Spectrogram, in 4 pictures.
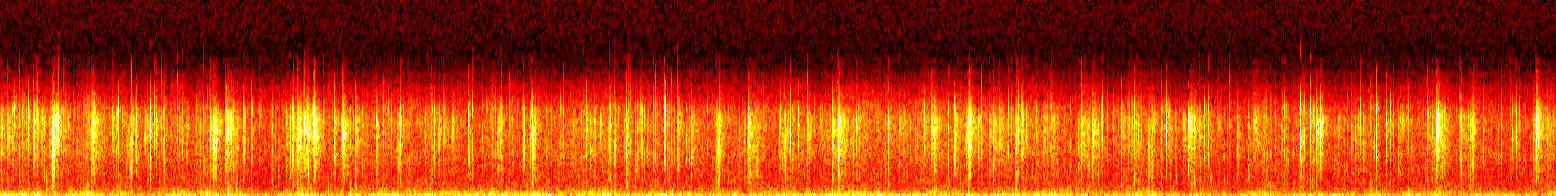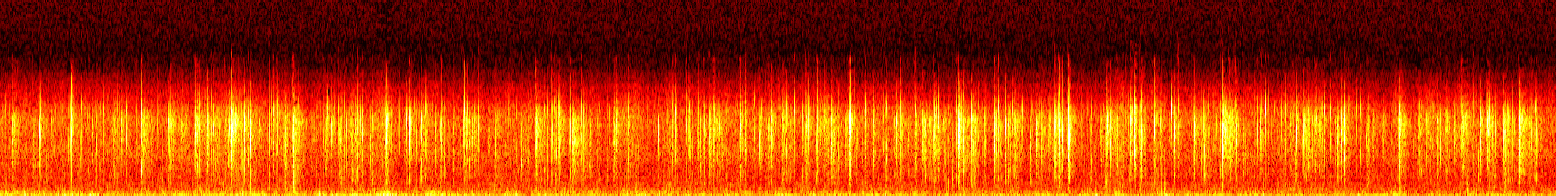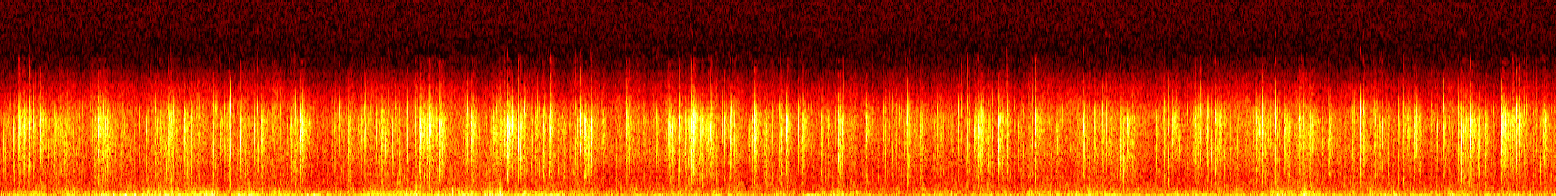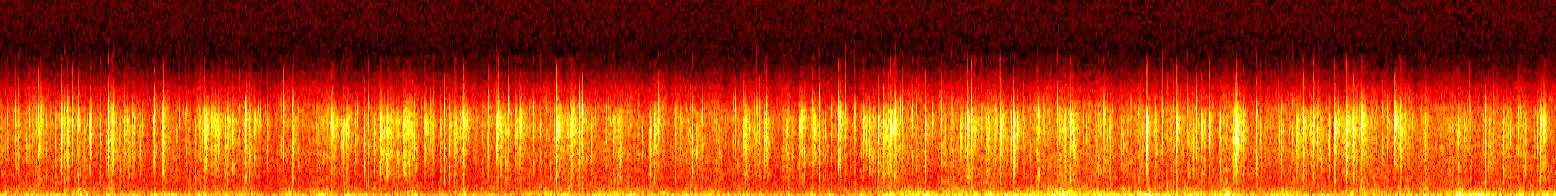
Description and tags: fire ambience background
This was made using an old cotton bag for the rumble of flames and then two different types of plastic wrapping crinkled up. Then it was put through audacity changing the speed and pitch separately for each track, then mixed and rendered. I am quite pleased how this turned out.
